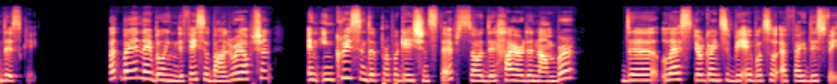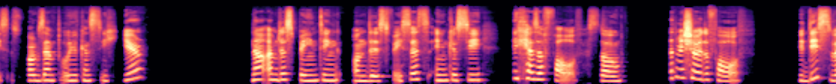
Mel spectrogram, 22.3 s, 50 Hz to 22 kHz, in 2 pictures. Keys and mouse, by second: 1.4-8.9 drag, 11.2-12.2 drag, 12.7 alt+middle click, 13.4-17.3 drag, 18.4 alt+middle click, 19.2 alt+shift+middle click, 19.6 alt+middle click, 20.1 alt+shift+middle click, 21.6 click, 22.2-22.3 drag.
